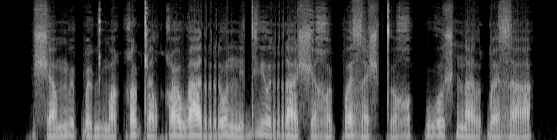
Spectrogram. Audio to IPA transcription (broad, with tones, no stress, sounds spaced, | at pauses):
ʃ a˩˧ m ø˥˨ ɓ ɐ˧˩˧ ɖ m a˩˧ q a˧˥˧ ʈ ɐ˩˧ l q ø˧˥˧ w a˧˥˧ r o˧˥˧ n ɪ˩˧ dʱ ɪ˥˨ ʊ̯ r a˧˩˧ ʃ ɪ˧˩˧ ʁ ø˩˧ p ɐ˧˥˧ z a˩˧ ʃ t̪ ʊ˩˧ ʁ | w o˧˥˧ ʃ n a˧˩˧ l ɓ ɐ˩˧ z a˧˩˧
